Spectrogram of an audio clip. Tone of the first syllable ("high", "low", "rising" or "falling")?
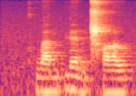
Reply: high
